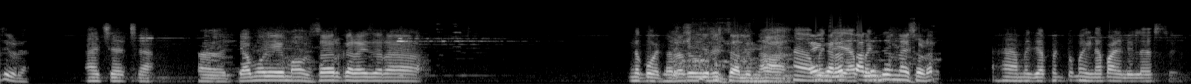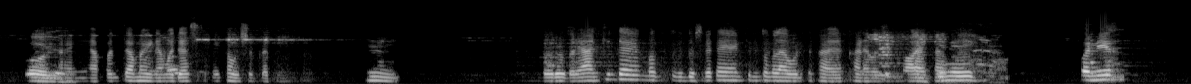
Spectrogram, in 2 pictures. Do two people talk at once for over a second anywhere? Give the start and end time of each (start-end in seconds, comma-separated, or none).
6.6-8.8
